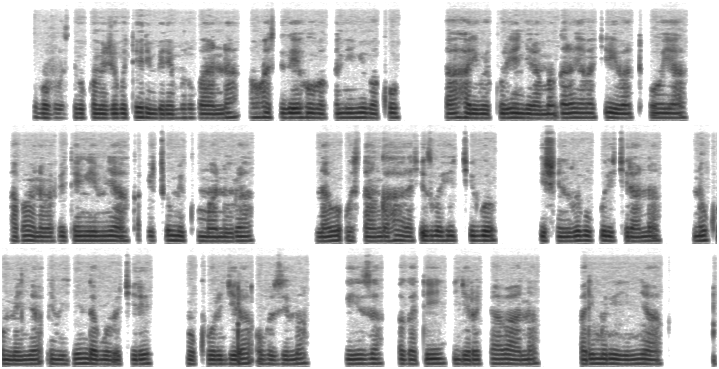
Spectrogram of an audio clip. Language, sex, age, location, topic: Kinyarwanda, male, 18-24, Kigali, health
